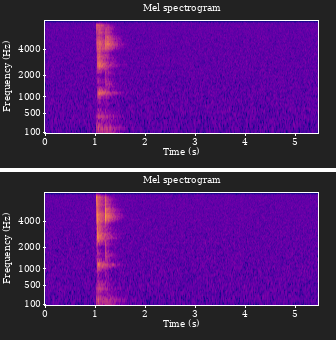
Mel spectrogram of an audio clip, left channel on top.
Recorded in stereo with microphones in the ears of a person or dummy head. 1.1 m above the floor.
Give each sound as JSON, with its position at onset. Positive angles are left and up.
{"t": 1.0, "sound": "dripping", "side_deg": -45, "distance_m": 0.9}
